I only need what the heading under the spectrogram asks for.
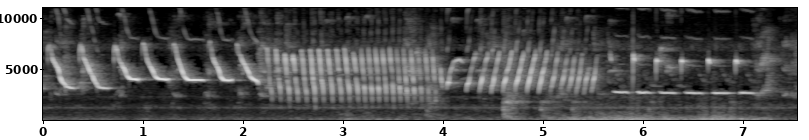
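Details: A young canary's stimulating song for other canaries, opening with repeated swooping whistles, moving into fast buzzy trills, then ending with a steady high tone broken by brief chips.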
